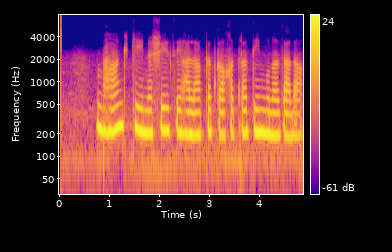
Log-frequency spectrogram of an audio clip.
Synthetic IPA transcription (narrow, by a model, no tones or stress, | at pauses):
bʱãːŋɡkinɐʃeseɦɐlaːkət̪kaxɐt̪ɾat̪iːnɡʊnazjaːd̪aː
